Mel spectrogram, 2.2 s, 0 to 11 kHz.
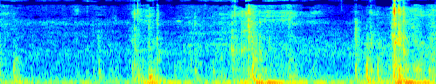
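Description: Molded rear seat header trim panel of a 2000 Ford Mustang knocking and tapping a few times as it is lowered and its tabs are dropped into their holes, over a low rumble of handling noise.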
